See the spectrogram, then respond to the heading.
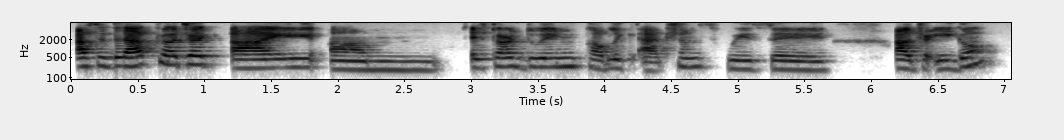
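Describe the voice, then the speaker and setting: A woman from Cuba presenting her performance art on a video call, speaking in a measured, reflective way with pauses. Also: medium pitch. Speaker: performance artist.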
